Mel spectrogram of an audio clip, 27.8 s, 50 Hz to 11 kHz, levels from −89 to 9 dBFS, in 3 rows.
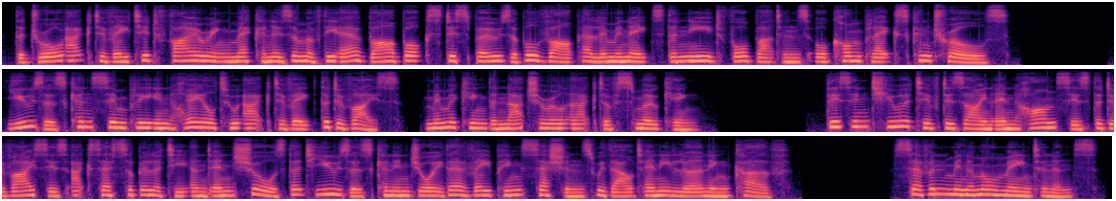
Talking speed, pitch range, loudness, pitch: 120 wpm, 170-210 Hz, -19 LUFS, 190 Hz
